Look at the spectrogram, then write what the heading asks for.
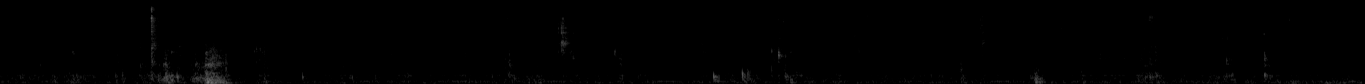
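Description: A person chewing a mouthful of baked salmon and rice, faintly, with scattered soft mouth clicks and smacks; the loudest come about one and a half to two seconds in.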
